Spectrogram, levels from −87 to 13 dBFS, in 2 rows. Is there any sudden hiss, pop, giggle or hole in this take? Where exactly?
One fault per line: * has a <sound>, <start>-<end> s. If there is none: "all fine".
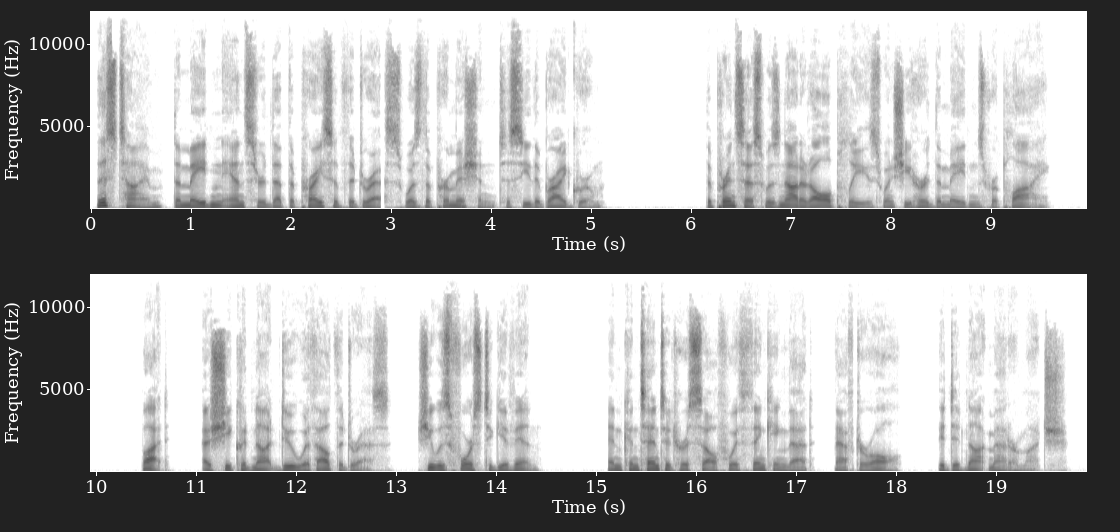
* has a dropout, 2.9-2.9 s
